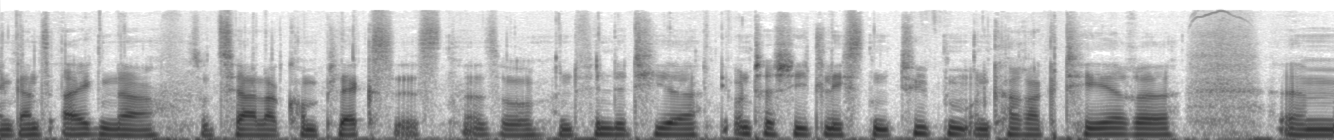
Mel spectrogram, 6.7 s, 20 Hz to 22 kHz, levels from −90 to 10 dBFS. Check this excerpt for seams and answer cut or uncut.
uncut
